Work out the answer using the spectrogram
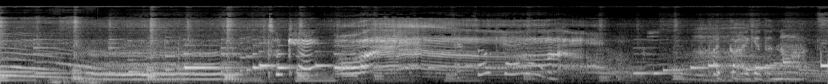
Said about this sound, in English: Cut to Bridget brushing her cat Gizmo, and they insert the insane cat noises.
